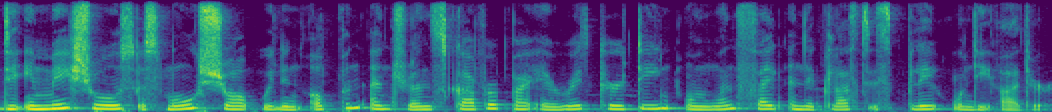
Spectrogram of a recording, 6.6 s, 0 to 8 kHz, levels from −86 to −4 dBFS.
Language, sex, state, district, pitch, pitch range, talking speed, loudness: English, female, Nagaland, Kohima, 245 Hz, 225-265 Hz, 220 wpm, -15 LUFS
